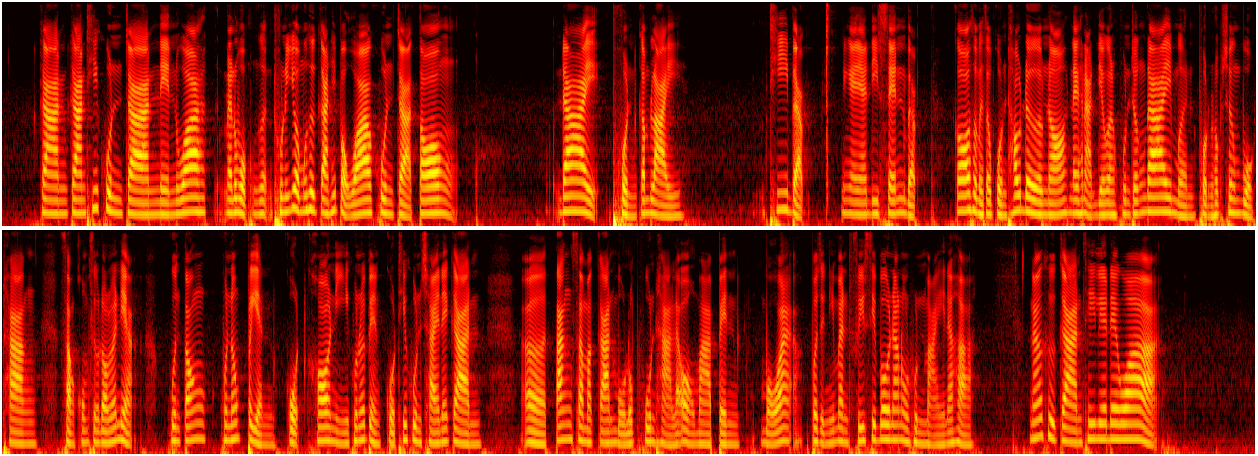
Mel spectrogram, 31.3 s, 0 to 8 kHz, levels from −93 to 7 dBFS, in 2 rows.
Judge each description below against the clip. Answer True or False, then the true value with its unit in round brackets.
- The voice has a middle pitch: True (170 Hz)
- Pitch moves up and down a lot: False (4.0 semitones)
